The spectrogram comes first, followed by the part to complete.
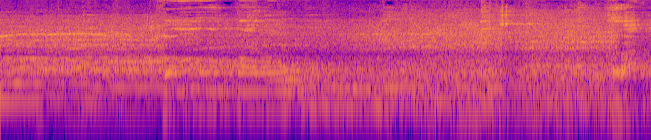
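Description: Acoustic guitar played live on stage, with sustained notes ringing under a slow accompaniment.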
